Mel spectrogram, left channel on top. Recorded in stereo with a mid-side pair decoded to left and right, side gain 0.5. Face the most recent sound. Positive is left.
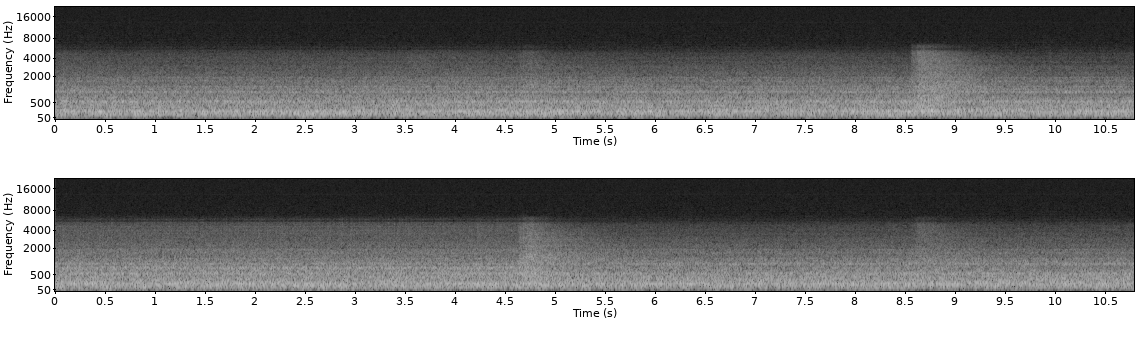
turn(degrees=10)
